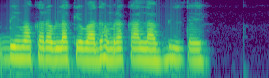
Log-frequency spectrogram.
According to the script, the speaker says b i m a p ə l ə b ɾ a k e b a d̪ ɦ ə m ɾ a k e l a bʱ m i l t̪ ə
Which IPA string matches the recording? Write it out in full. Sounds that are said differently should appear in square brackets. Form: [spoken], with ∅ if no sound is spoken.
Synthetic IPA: b i m a [k] ə [ɾ] ə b [l] a k e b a d̪ ɦ ə m ɾ a k [a] l a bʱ m i l t̪ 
